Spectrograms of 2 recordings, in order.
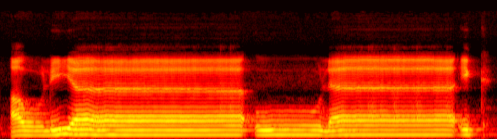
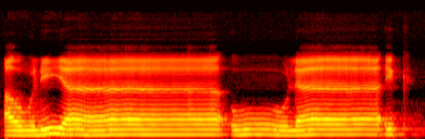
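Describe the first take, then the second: No difference in how they are said.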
